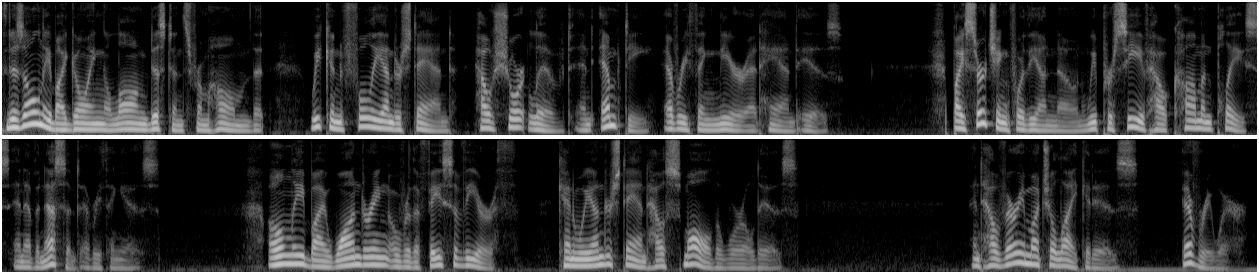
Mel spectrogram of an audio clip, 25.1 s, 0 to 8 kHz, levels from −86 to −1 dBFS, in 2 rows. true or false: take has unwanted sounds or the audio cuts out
false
